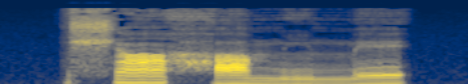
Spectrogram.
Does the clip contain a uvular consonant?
no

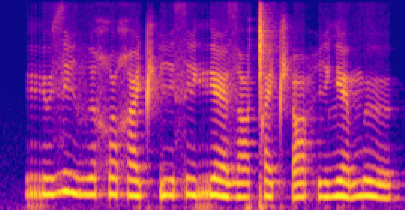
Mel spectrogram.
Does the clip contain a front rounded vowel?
yes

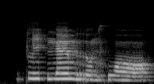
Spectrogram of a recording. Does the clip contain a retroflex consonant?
no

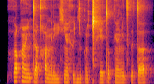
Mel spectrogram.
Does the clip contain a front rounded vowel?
no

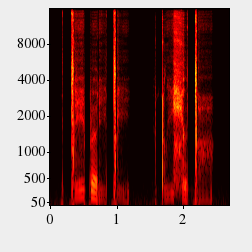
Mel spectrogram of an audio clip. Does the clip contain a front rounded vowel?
yes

